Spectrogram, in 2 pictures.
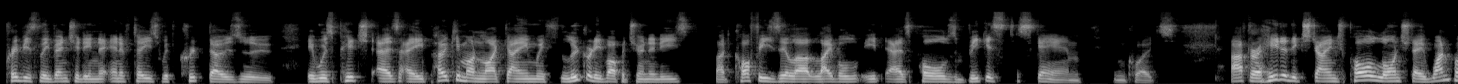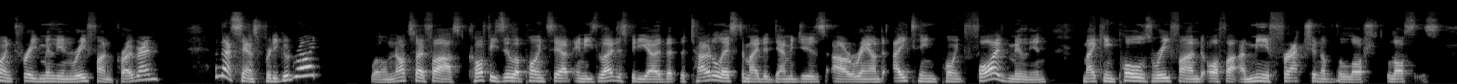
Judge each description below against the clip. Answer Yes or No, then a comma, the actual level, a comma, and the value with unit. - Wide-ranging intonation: No, average, 3.8 semitones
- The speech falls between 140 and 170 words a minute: Yes, average, 150 wpm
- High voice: No, medium, 140 Hz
